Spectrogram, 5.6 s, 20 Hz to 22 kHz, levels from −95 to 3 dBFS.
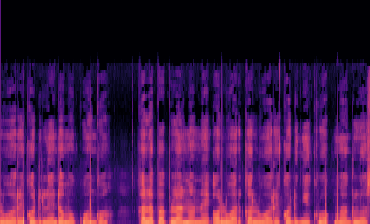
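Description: Loud pops sit on top of this speech four times. The first, at 0.34 to 0.37 s, is a sharp single pop about 20 dB above the speech. Softer single pops follow at 1.35 to 1.37 s and 3.32 to 3.34 s. From 4.88 to 5.08 s come two in quick succession, again strong. The speech carries on underneath each one. A sudden electrical pulse, likely from a switch, plug, static or driver glitch, was added to the signal.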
